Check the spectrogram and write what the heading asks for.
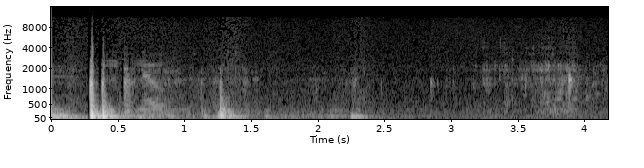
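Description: Knocks and bumps on a plastic kayak's hull, picked up through the camera mounted on it. There are four in the first two and a half seconds, the first two the loudest, and a faint voice comes in near the end.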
